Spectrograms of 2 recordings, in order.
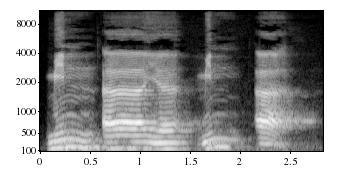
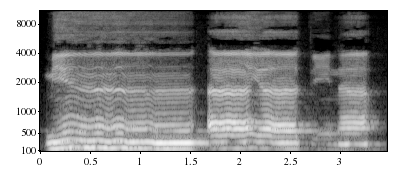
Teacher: nun sukun bertemu huruf hamzah. Bertemu huruf hamzah dibaca jelas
